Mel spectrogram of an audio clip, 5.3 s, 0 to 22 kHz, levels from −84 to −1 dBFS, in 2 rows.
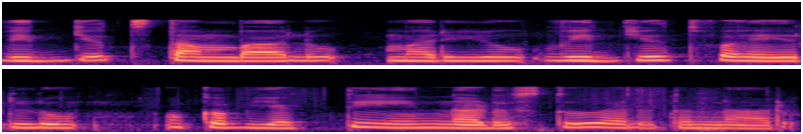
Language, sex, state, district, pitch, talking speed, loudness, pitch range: Telugu, female, Andhra Pradesh, Krishna, 195 Hz, 115 wpm, -20 LUFS, 185-210 Hz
